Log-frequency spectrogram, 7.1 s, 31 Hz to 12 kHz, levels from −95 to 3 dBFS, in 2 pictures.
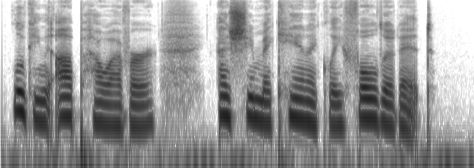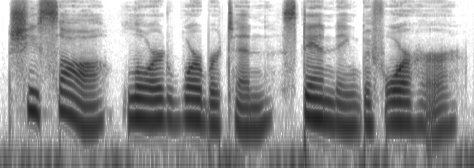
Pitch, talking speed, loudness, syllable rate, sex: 165 Hz, 125 wpm, -18 LUFS, 4.7 syllables/s, female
